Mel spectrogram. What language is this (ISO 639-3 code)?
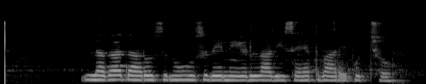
pan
